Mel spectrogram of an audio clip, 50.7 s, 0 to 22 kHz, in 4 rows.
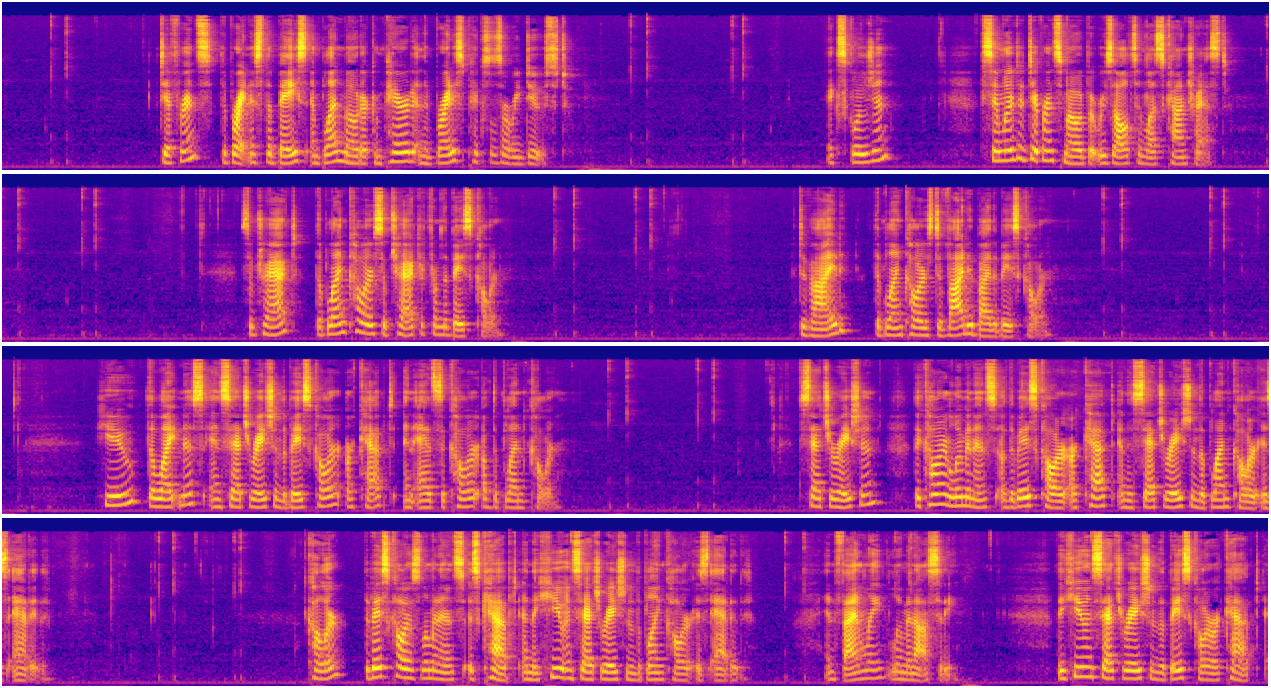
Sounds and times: Clicking: 0.4 - 0.8, 6.2 - 6.6, 7.3 - 7.5, 12.6 - 13.7, 18.2 - 19.5, 23.6 - 24.0, 24.7 - 25.6, 31.4 - 33.2, 39.5 - 40.5
Speech: 1.5 - 5.7, 8.2 - 9.0, 9.8 - 12.3, 15.1 - 17.8, 20.6 - 23.2, 26.3 - 31.0, 33.3 - 38.6, 41.0 - 45.6, 46.2 - 47.6, 48.6 - 50.6.

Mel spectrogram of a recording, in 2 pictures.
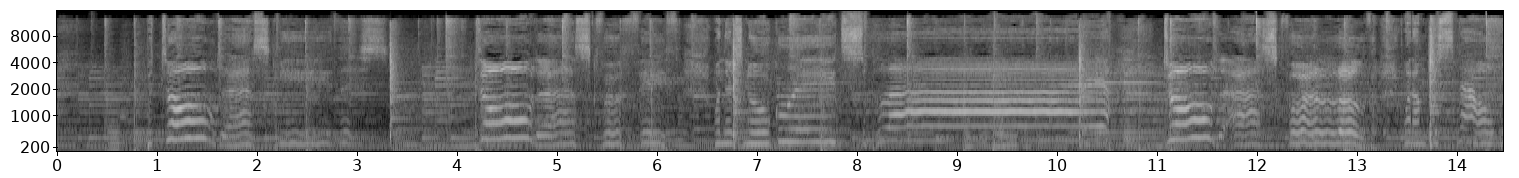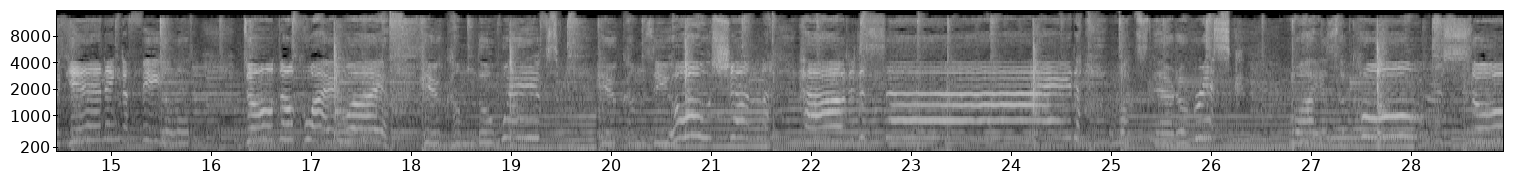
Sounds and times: Music: 0.0 - 28.9
Female singing: 0.8 - 3.5, 4.1 - 28.9.

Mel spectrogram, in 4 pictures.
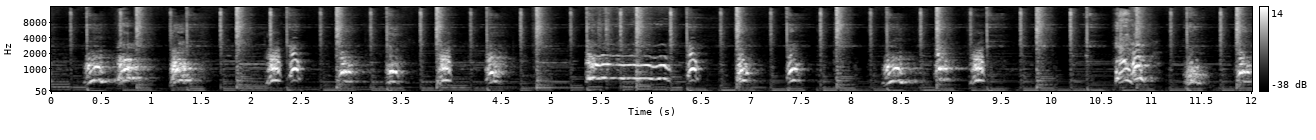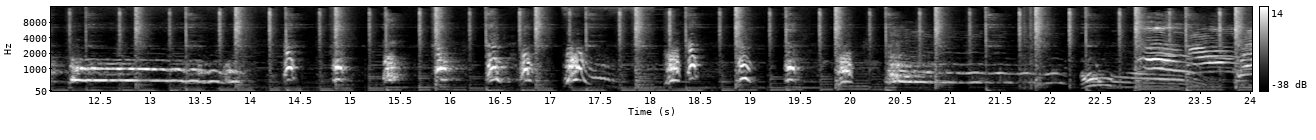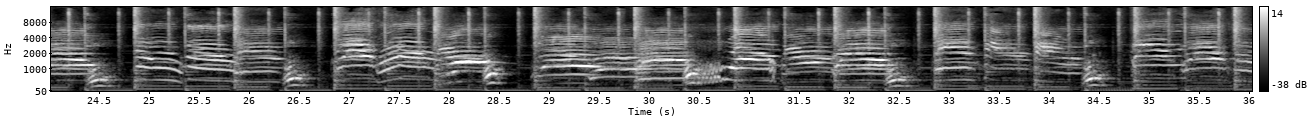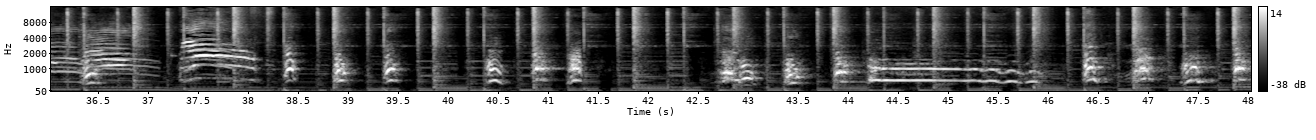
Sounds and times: Jingle bell: 0.4 - 48.0.

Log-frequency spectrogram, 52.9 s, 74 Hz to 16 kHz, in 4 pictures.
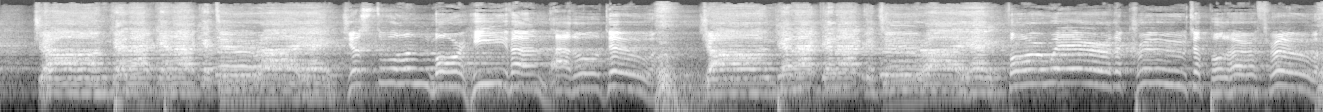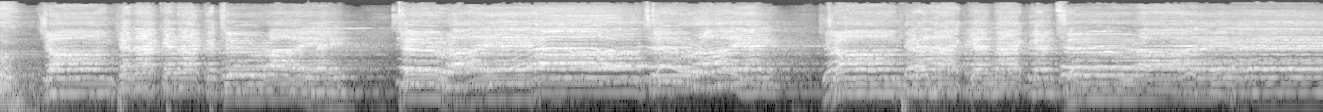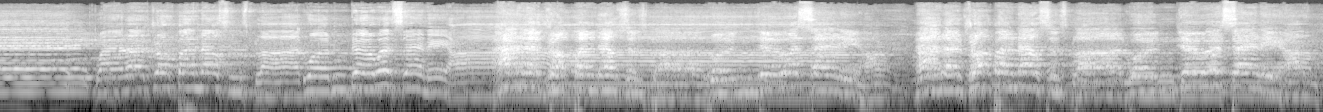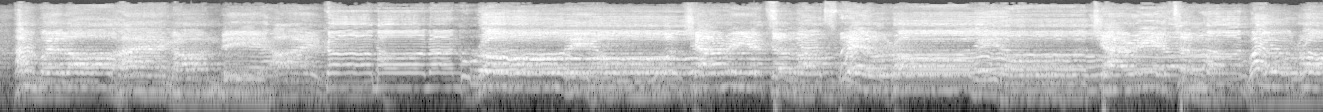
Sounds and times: Singing: 0.0 - 52.9.

